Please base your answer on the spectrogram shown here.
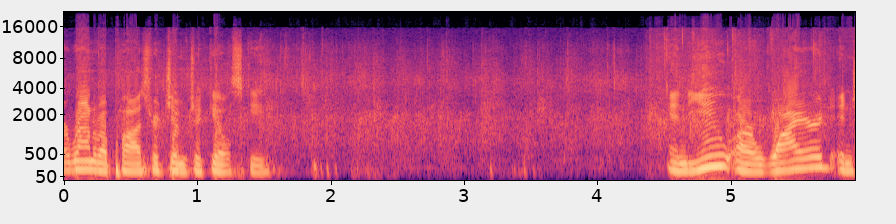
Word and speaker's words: Jagielski: I've had two people pronounce. One said Jagielski and one said Jagielski. Do you have a preference for that? It is Jagielski.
